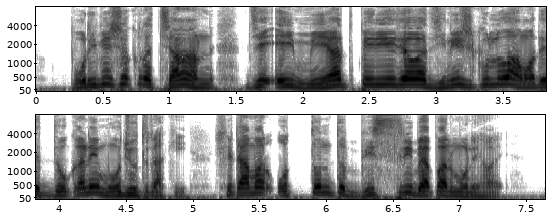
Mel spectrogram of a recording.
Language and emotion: Bengali, disgusted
